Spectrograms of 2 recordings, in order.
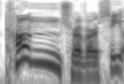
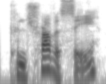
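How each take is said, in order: First: It is said in his usual non-British way. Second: It is said the way English people say it.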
